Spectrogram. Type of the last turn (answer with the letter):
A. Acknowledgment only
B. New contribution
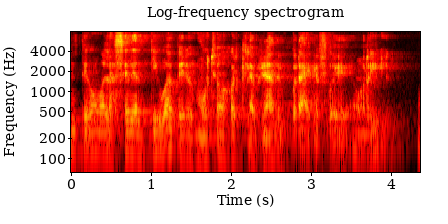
B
